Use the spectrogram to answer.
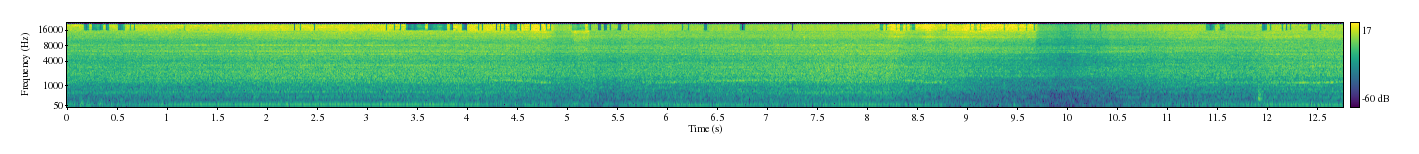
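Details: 1976 Chrysler Newport after about 8 years sitting, on a replacement battery, with fuel just starting to come through the line: low, steady idle with a soft hiss over it and no misses or knocks; normal idle.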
